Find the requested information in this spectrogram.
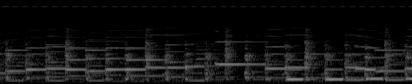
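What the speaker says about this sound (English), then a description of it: "all the games we had back in the day where, like, you die, and there was such happy music" A bright, cheerful chiptune-style jingle of bouncy repeated notes plays on as death music in an old Nintendo game, clear and fairly quiet with no voices.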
